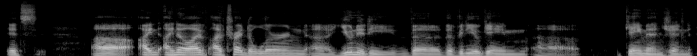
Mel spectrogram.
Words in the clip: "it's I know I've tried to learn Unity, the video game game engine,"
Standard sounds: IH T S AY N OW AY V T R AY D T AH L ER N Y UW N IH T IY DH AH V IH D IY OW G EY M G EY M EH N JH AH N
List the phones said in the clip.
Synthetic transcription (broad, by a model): IH T S AY N OW AY V T R AY D T AH L ER N Y UW N IH T IY DH AH V IH D IY OW G EY M G EY M EH N JH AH N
